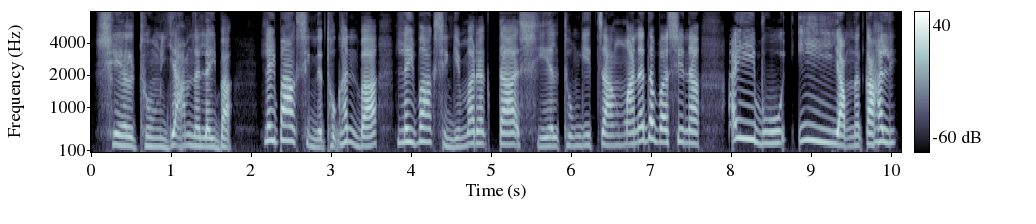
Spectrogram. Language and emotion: Manipuri, angry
